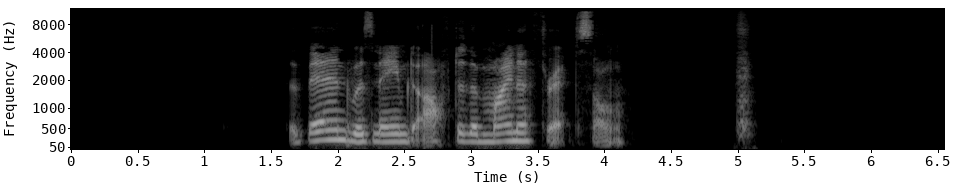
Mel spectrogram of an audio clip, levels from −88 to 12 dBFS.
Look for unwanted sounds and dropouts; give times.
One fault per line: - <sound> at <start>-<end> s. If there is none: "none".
- squeak at 5.0-5.2 s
